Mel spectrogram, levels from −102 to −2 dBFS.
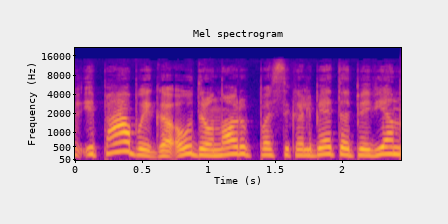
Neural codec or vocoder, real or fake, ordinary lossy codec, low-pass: none; real; MP3, 96 kbps; 14.4 kHz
